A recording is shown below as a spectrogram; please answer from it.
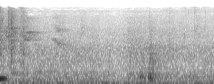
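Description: Pot of vegetable soup boiling on the stove, a steady soft bubbling hiss, with a single light knock about one and a half seconds in.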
